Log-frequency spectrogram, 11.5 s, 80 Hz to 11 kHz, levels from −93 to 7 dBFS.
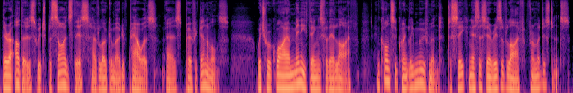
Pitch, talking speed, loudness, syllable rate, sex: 100 Hz, 155 wpm, -19 LUFS, 5.5 syllables/s, male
